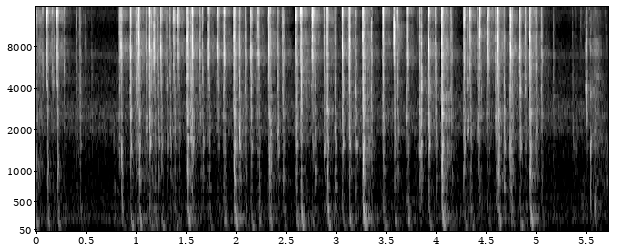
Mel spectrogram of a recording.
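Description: Fast typing on a Keychron K1 mechanical keyboard with blue Gateron switches, a dense run of crisp, clicky keystrokes in quick irregular bursts, close up and alone with no voices.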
